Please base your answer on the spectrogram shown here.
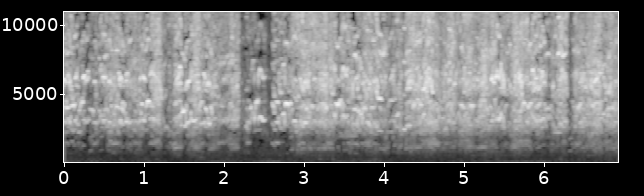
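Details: A crowd of rainbow lorikeets in a feeding frenzy at a bowl of nectar made from dry nectar powder, honey and warm water: continuous harsh, high screeching and squealing from many birds at once.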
